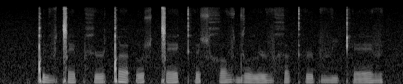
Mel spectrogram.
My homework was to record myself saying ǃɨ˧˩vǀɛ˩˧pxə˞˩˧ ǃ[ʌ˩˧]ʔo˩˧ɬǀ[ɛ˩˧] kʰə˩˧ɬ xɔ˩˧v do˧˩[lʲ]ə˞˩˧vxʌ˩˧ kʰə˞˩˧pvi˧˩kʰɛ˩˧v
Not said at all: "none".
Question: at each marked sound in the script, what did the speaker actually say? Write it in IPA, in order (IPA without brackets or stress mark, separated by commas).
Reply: ʌ˧˩, ɛ˩˧, l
